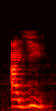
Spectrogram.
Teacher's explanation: palabra aguda, que se acentúa en la última sílaba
